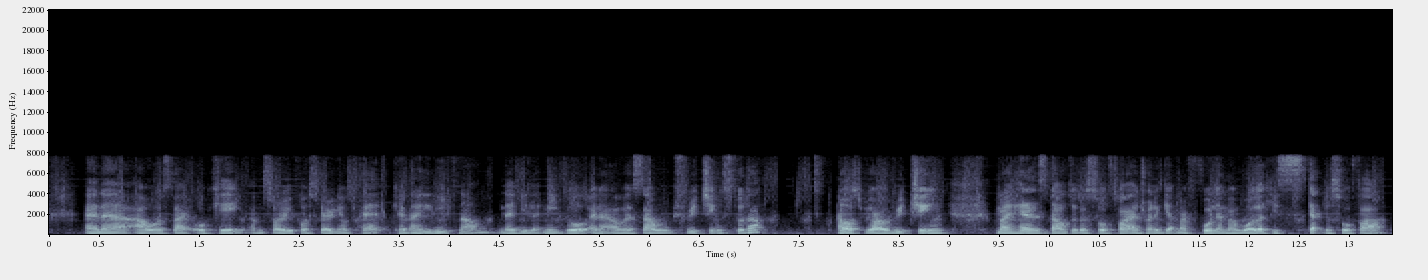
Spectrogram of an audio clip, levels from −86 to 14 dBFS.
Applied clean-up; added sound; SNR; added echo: neural separator model SepFormer DNS4.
